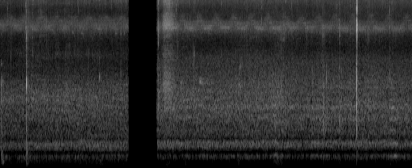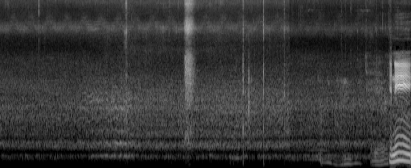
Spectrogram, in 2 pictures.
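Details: Agitated swarm of wild forest giant honey bees around a nest during a honey harvest, bees described as fierce and attacking; continuous dense humming drone with scattered clicks, a short break, and a sliding tone at the end.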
